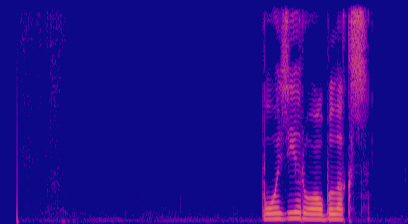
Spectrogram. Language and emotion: Russian, neutral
